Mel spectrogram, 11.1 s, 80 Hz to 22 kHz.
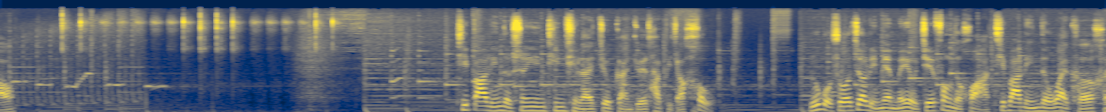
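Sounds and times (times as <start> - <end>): background music: 0.0 - 2.2, 3.4 - 11.0.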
